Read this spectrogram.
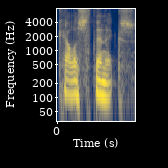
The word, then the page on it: callisthenics: American English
